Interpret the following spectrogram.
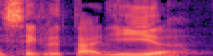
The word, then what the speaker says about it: secretaria: com aquela pronúncia e você tem secretária e você tem secretaria e aí já é o que já é diferente já não é mais uma paróquia situada a terminar de tonghua é você já tem uma pronúncia diferenciado então secretária o secretário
